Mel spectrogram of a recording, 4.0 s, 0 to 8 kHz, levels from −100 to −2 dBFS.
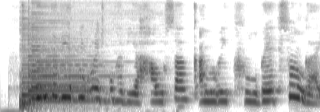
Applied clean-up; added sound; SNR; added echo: classical method WPE with log-MMSE.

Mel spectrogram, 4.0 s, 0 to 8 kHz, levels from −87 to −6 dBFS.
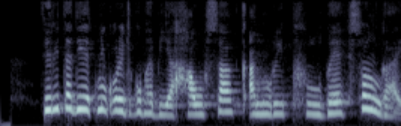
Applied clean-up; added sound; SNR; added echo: none; none; none; none.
